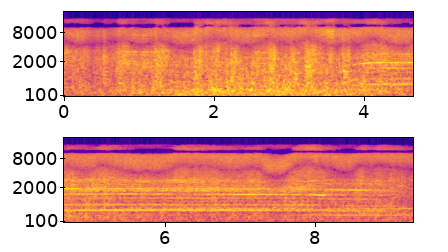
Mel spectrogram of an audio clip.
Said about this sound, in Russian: За это время поезд промчался мимо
